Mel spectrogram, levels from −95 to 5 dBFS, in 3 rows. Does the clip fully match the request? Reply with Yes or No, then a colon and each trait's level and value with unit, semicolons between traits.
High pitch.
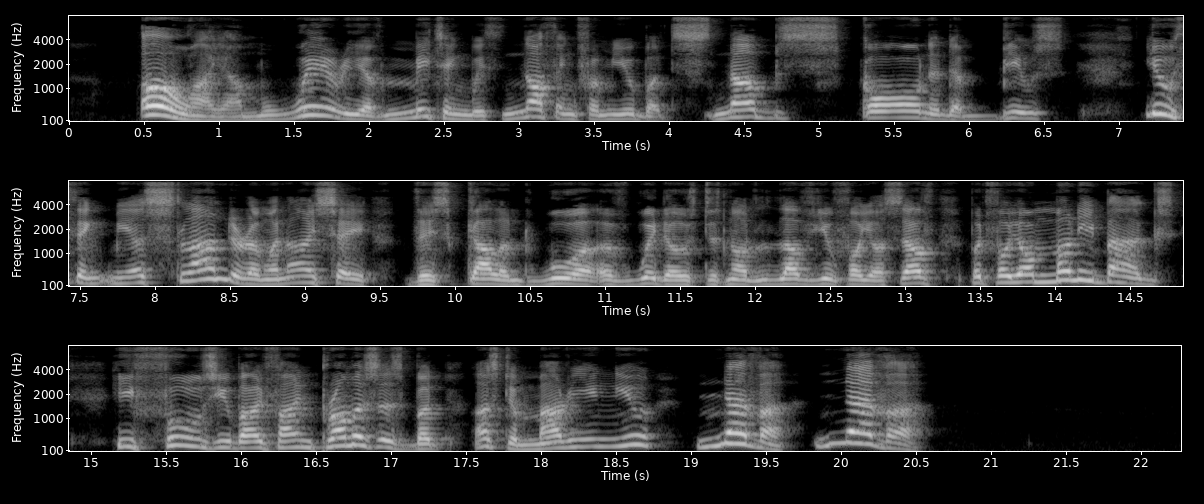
No: medium, 175 Hz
